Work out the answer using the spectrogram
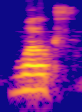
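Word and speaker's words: WAKE: of color in cannabis uh pronounced woke so w-a-k-e um we are founded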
